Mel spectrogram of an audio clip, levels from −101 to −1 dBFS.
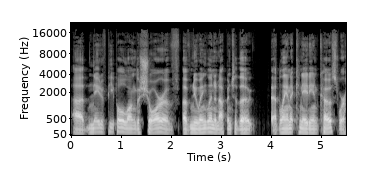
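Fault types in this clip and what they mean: Sudden gain jump: the speech drops by about 6 dB from 0.45 s to 0.88 s, just before "along the shore of", with the background noise stepping down and back up alongside it, likely from a gain setting applied instantly without a ramp.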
